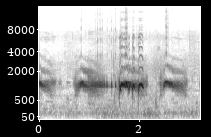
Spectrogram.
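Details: Local zebra dove with a strong voice, calling to provoke others of its kind: a smooth cooing phrase, a loud pulsed staccato burst, then another soft coo.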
